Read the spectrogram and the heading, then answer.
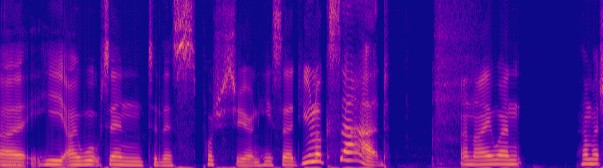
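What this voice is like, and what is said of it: Usual voice. Nothing is said of it.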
